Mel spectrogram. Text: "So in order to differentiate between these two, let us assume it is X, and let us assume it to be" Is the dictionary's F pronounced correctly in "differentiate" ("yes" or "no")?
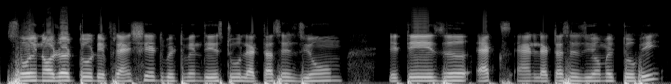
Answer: yes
